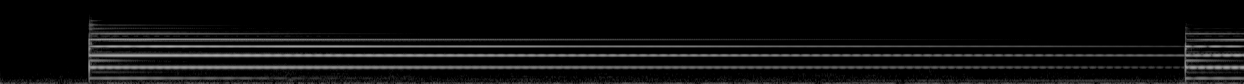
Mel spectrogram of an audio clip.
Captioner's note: bell toned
